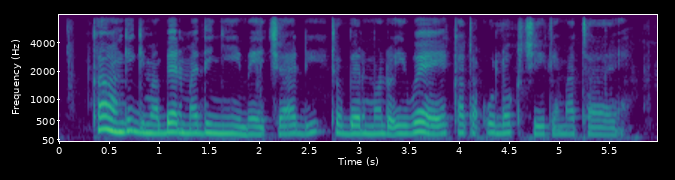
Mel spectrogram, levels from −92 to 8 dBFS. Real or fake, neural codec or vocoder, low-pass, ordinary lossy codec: fake; vocoder, 44.1 kHz, 128 mel bands, Pupu-Vocoder; 7.2 kHz; none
